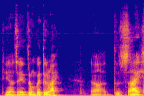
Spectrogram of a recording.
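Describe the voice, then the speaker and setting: A man's voice: fairly low pitch, level tone, normal speed, creaky. Chatty man teaching from his screen. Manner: explains with many fillers and repeated checks with viewers. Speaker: English teacher. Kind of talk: screen-share language lesson.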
